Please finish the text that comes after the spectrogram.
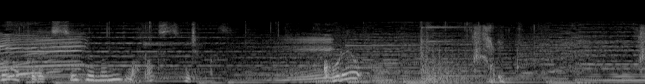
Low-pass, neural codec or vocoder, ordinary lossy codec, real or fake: none; none; none; real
